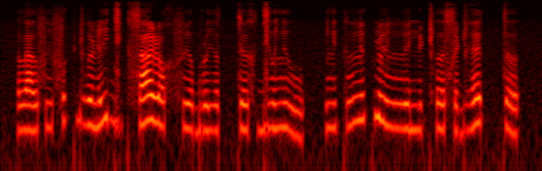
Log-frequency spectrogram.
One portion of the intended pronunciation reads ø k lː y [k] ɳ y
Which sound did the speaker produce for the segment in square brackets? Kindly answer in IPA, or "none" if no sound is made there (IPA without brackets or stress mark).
k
